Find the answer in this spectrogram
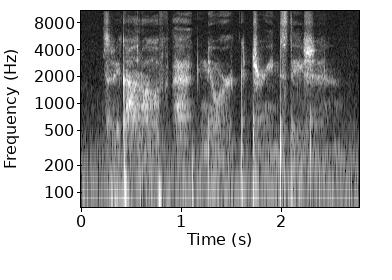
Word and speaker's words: Newark: we got off at Newark train station that's a Newark not Newark if you know the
